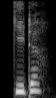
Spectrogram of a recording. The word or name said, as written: gitre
